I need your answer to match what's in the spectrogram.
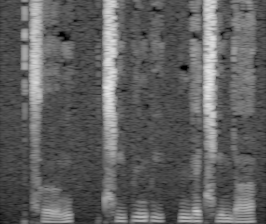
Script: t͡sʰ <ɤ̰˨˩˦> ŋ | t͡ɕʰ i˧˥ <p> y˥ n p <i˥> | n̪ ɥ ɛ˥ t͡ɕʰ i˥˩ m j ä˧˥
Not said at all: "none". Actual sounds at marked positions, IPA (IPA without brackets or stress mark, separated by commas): ɤ̰˨˩˦, p, i˨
